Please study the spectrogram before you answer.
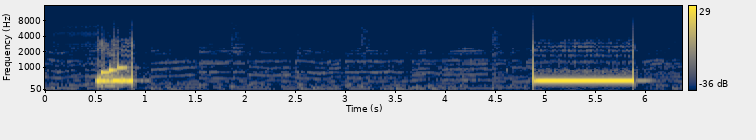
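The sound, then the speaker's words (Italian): Telephone dialing to place a call: a brief cluster of short key beeps stepping up in pitch, then, after a quiet pause, one long steady ringing tone. “io ho pigiato il tastino, chiamo.”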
